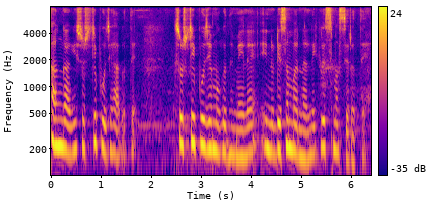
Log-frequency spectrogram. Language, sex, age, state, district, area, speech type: Kannada, female, 45-60, Karnataka, Mandya, urban, spontaneous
